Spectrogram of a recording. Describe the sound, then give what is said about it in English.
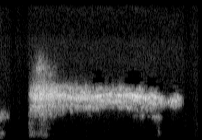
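A single long, steady breath pushed out through the mouth, fairly loud, with a breathy hiss lasting about a second and a half before cutting off, demonstrating an exhale with the mouth in a different position during a breathing exercise. “Okay, I want to focus on breathing with your mouth in a different position, okay, where you inhale and maybe you exhale”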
